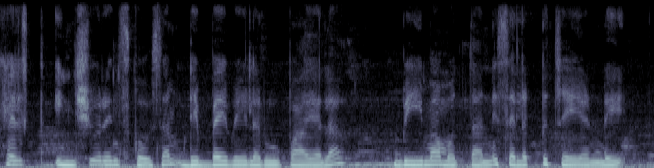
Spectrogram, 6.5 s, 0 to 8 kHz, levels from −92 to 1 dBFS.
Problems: none marked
